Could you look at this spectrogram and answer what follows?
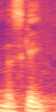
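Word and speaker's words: MSCEIT: that in a second it's pronounced musky the second stream is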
